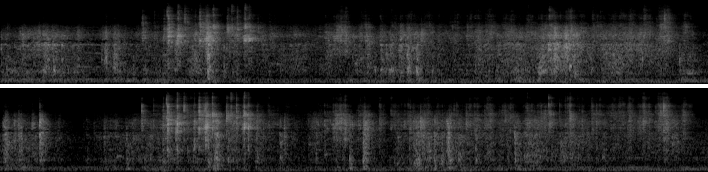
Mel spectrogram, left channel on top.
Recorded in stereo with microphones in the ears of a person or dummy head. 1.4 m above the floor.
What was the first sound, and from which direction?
Crumpling, 35° right (ahead or behind).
